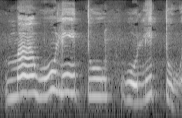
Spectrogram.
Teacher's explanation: Dal tak berbunyi sahabat semua, kita idghamkan dia. Yang berbunyi ialah lam ini terus pergi kepada ta. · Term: idgham mutajanisain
